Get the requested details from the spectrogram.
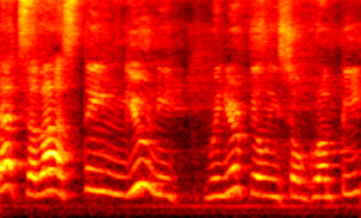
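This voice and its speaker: The speaker uses a put-on character voice at a fairly slow pace. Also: woman. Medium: read story. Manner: helpful, fussy.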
